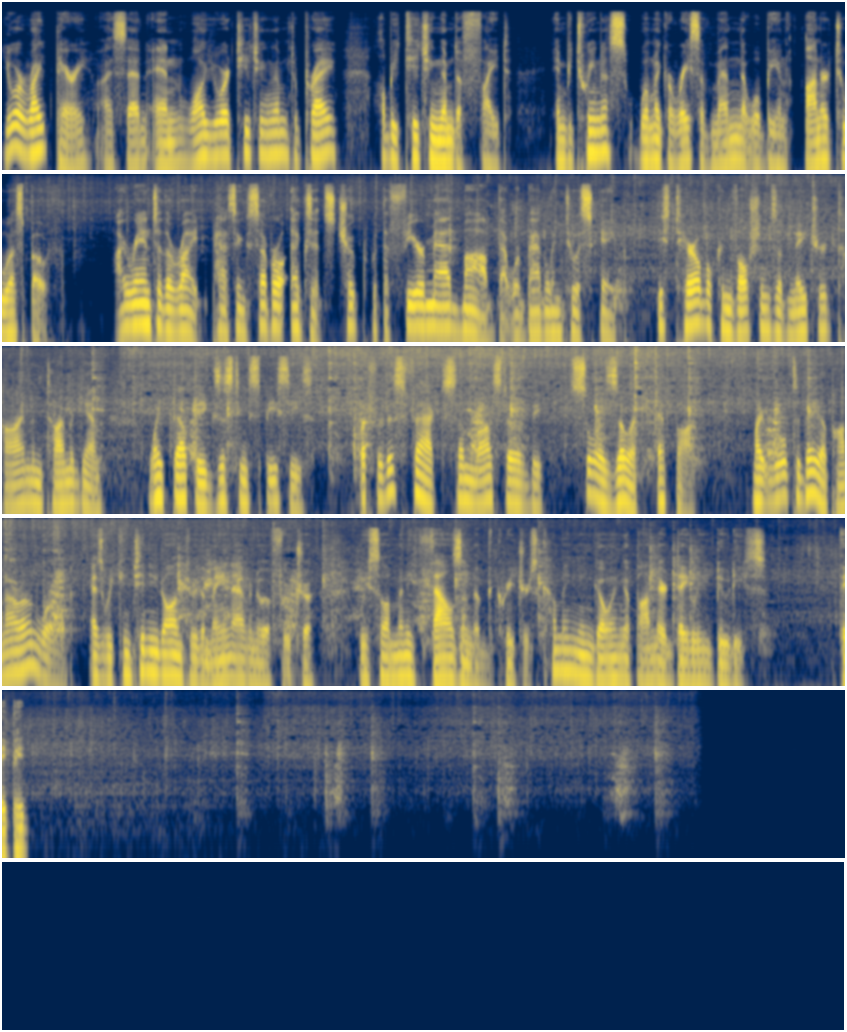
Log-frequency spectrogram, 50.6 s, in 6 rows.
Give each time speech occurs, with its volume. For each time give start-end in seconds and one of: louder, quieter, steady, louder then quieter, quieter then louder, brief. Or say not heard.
0.0-34.0 steady.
